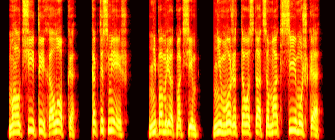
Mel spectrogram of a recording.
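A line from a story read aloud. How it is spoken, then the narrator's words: Shouting. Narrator (Russian): Крикнула она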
